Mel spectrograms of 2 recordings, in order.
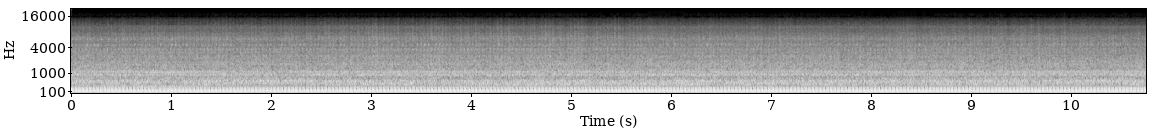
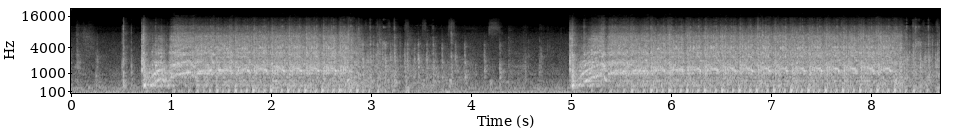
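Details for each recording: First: Poulan Pro 700EX riding mower twin, both plugs reconnected after running on one cylinder: steady, even idle on both cylinders, no misses or pops, smoke from the long-unused side burning off; normal idle, everything working properly. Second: Poulan Pro 700EX twin-cylinder riding mower that bogs or dies under load: two cranking bursts with a light, lopsided rhythm and no firing; the compression gauge reads zero on one cylinder because a valve is held open.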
